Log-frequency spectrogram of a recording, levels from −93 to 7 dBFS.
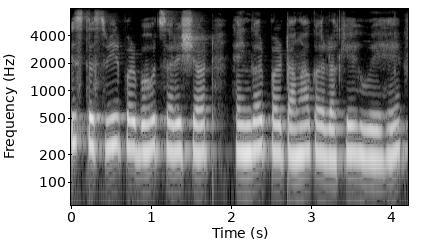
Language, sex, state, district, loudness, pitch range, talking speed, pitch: Hindi, male, Arunachal Pradesh, Lower Dibang Valley, -15 LUFS, 205-230 Hz, 185 wpm, 215 Hz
